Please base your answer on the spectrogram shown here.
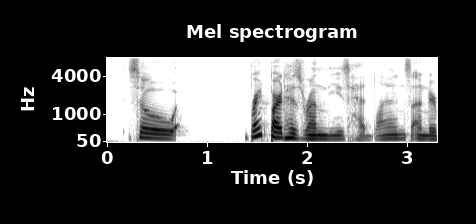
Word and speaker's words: Breitbart: Brayhart, is that how you pronounce it? His company. Steve Bannon had a publishing company that he sort of inherited or whatever. Breitbart.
